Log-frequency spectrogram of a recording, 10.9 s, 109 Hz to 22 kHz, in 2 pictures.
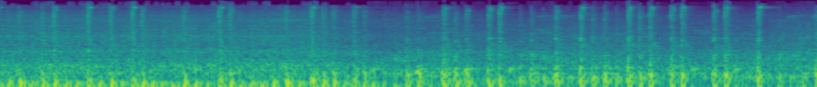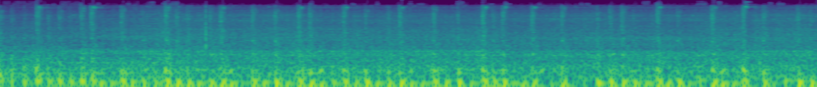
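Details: Toyota MR2 petrol engine at idle: uneven, lumpy chug with irregular thumps. Rough idle.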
